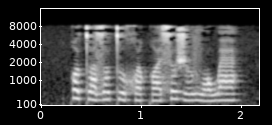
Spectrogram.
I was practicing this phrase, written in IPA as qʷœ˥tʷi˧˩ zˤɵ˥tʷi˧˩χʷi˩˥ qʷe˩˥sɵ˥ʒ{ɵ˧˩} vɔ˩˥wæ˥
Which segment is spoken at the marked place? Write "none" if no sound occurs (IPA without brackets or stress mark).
ɵ˩˥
